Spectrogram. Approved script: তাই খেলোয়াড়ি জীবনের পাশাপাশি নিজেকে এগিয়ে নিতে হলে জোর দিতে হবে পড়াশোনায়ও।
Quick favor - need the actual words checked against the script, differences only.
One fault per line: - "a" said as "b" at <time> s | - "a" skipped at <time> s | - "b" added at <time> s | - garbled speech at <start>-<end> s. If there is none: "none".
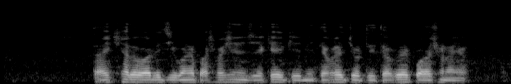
none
